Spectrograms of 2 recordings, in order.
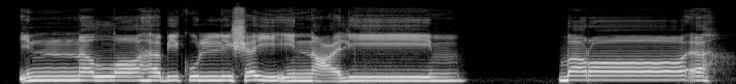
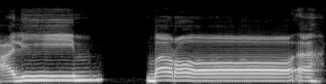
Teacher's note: সাক্ত করলে আমরা এখানে বিরতিটা ওয়াকফের চেয়ে কম পরিমাণ দিব এবং নিঃশ্বাস আদান প্রদান করব না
